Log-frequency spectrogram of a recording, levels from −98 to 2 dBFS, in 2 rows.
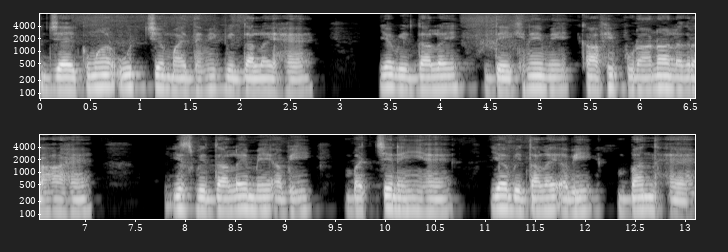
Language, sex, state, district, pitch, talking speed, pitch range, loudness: Hindi, male, Bihar, Supaul, 120 Hz, 120 wpm, 115-130 Hz, -18 LUFS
